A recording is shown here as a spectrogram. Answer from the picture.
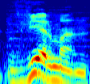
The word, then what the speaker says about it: Wiermann: que é Virman mesmo? – Virman. – Virman.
